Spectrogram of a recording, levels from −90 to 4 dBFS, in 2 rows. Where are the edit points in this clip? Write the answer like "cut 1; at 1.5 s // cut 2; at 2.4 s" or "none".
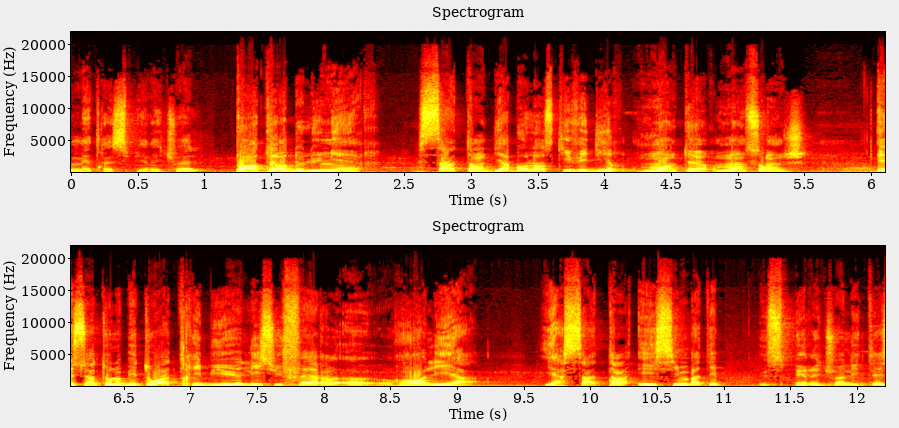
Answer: cut 1; at 1.1 s // cut 2; at 11.0 s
